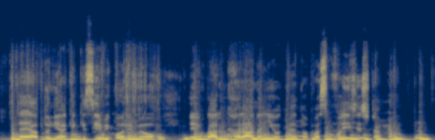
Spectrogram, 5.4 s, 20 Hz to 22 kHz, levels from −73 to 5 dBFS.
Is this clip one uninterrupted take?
yes; 0 cuts

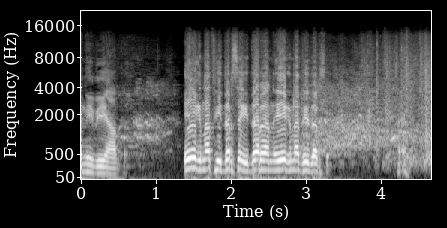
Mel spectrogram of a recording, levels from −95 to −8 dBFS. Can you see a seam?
no; 0 cuts

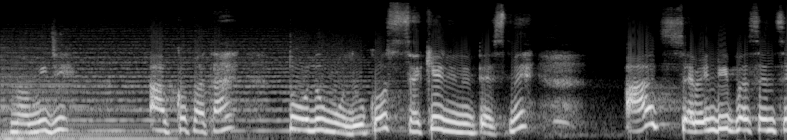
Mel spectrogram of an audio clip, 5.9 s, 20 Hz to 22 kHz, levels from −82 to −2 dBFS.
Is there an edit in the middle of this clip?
no; 0 cuts

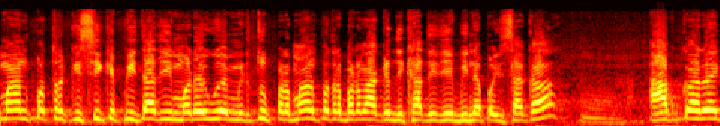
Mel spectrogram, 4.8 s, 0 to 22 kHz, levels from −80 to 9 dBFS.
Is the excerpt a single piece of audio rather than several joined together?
yes; 0 cuts

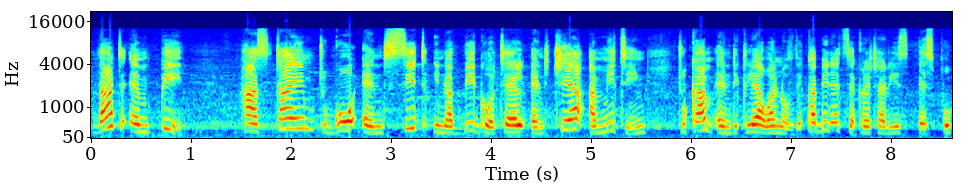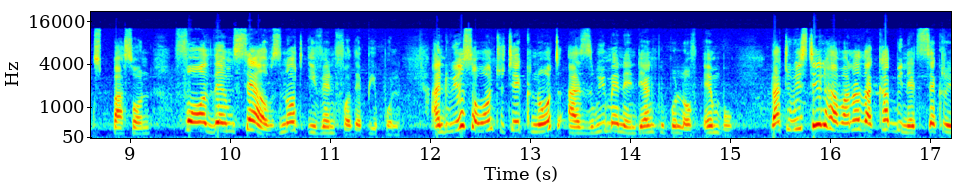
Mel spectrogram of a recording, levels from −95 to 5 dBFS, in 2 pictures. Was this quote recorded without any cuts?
yes; 0 cuts

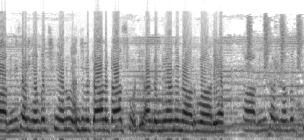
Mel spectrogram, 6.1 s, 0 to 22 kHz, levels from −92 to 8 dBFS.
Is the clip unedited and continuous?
no; 1 cut; at 4.8 s

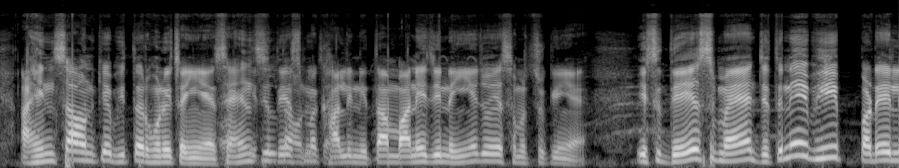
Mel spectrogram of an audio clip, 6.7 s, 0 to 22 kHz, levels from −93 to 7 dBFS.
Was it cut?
yes; 1 cut; at 1.9 s

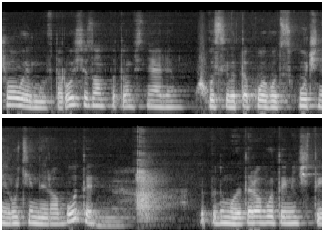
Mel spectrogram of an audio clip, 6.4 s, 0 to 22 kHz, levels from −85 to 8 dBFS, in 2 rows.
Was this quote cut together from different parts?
yes; 1 cut; at 1.9 s

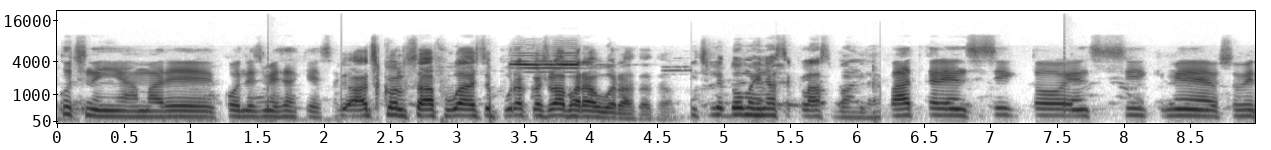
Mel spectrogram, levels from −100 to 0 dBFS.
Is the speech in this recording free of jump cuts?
no; 3 cuts; at 2.1 s, 4.8 s, 6.2 s

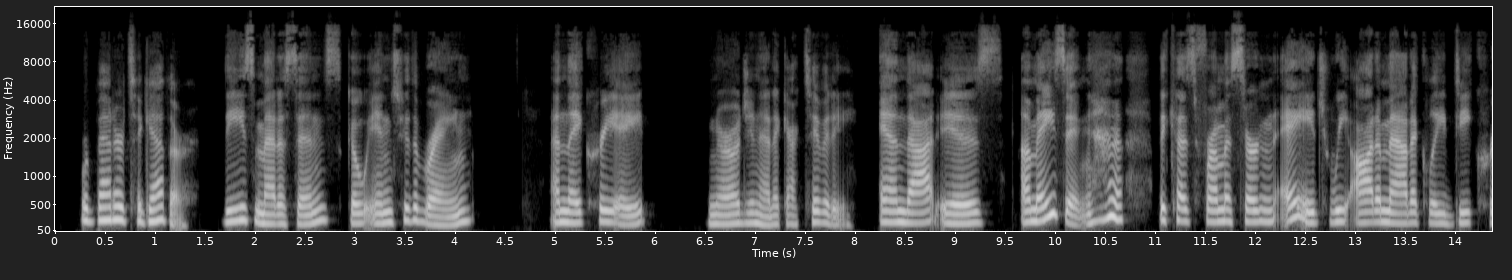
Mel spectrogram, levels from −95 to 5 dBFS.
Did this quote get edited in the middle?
yes; 1 cut; at 1.6 s

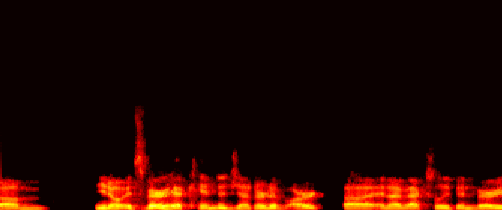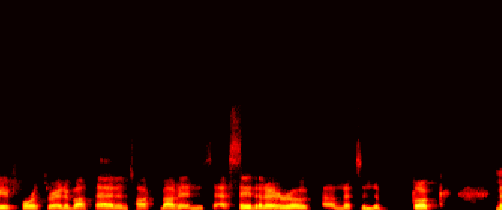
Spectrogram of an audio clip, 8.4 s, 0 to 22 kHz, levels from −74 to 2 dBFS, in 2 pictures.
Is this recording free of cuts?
yes; 0 cuts

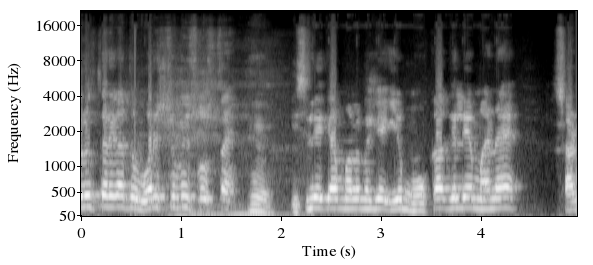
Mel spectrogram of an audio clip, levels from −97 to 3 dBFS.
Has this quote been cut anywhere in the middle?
no; 0 cuts

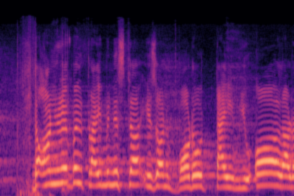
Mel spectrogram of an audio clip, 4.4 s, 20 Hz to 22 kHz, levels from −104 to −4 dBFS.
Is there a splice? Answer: no; 0 cuts

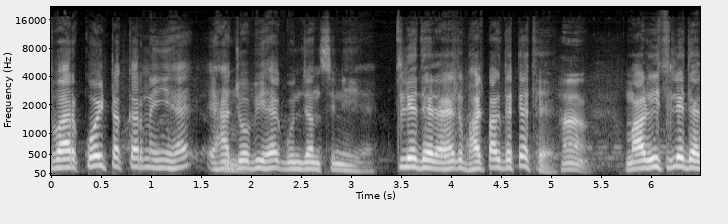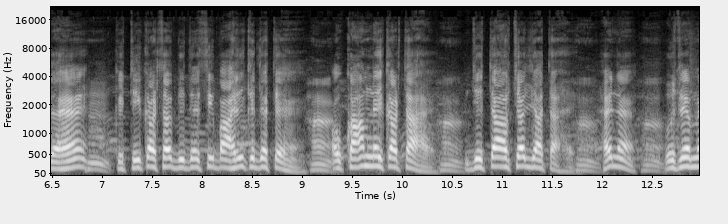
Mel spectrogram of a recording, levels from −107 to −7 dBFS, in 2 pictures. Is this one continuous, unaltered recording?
no; 1 cut; at 3.5 s

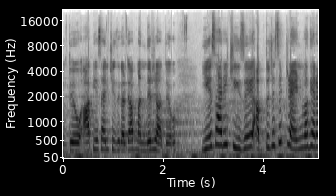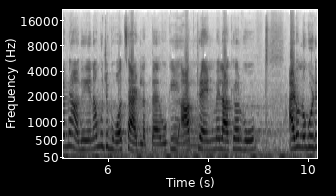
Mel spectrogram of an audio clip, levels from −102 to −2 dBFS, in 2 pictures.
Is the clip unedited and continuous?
yes; 0 cuts

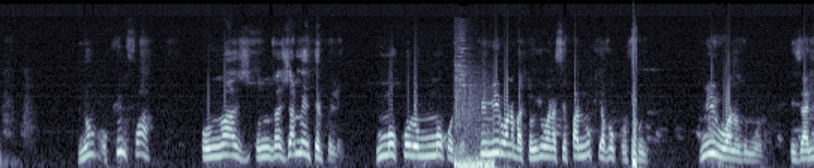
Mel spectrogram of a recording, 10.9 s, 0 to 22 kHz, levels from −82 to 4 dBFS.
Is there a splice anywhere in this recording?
yes; 1 cut; at 6.4 s

